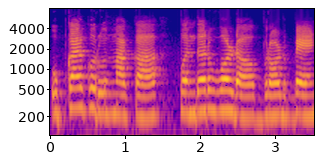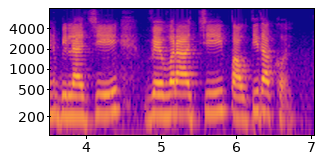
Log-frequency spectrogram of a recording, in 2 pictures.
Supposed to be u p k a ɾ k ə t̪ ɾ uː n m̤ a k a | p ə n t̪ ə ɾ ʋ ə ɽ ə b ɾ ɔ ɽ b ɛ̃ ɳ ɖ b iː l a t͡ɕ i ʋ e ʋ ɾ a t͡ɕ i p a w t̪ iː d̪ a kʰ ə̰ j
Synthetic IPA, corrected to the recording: u p k a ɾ k ə ɾ uː n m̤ a k a | p ə n d̪ ə ɾ ʋ ə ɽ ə b ɾ ɔ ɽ b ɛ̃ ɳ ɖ b i l a t͡ɕ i ʋ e ʋ ɾ a t͡ɕ i p a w t̪ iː d̪ a kʰ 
